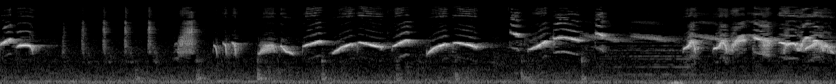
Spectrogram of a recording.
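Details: Singing nightingale giving loud, varied whistled phrases, many rising then falling, some slurred and warbling, delivered in quick succession after a few sharp clicks at the start.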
